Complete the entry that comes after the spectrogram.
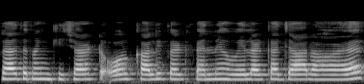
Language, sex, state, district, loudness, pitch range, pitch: Hindi, female, Delhi, New Delhi, -17 LUFS, 230-250 Hz, 235 Hz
